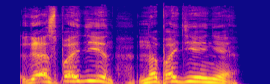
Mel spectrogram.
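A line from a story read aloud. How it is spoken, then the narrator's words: Watchman's exclamation. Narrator (Russian): воскликнуть сторож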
